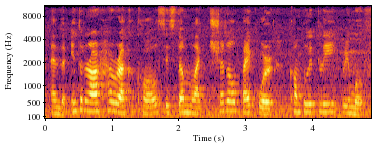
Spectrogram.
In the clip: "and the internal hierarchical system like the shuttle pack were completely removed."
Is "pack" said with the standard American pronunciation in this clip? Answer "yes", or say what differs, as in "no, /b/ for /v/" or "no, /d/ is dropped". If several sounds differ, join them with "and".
no, /b/ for /p/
